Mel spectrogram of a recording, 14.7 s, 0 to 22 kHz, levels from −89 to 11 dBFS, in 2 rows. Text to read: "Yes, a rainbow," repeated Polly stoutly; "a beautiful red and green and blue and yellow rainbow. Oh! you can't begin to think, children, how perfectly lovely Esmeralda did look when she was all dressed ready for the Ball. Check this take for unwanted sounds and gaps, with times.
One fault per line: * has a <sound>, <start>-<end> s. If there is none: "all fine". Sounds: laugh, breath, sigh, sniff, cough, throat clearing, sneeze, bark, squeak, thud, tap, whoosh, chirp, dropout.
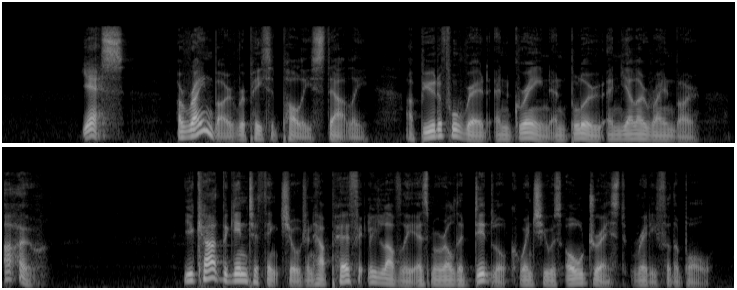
all fine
